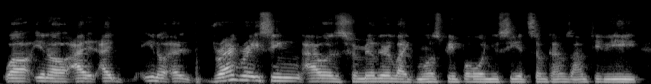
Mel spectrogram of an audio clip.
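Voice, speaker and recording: A man's voice: medium pitch, steady tone, normal speed, a little mellow. A man from Argentina, a company representative, talking casually in an interview with many fillers and restarts.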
